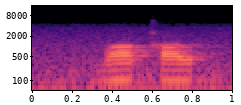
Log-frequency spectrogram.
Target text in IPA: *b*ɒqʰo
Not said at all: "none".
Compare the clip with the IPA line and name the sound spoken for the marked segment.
b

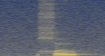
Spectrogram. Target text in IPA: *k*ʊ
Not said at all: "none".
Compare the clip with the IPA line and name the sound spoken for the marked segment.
χ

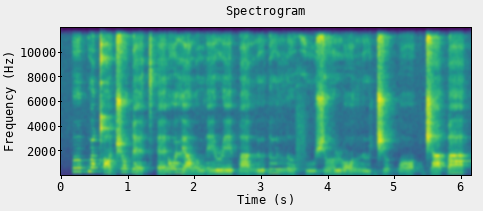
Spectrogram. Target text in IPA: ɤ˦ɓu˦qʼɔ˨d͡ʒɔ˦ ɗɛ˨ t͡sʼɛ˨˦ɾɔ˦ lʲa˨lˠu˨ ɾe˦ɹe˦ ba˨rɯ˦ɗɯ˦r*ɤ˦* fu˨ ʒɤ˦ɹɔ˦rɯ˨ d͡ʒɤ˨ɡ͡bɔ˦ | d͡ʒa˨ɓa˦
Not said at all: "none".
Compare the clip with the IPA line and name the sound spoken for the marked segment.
ɤ˨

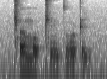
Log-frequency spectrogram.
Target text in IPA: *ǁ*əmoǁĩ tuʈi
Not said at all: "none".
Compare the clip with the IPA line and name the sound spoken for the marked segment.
ǁ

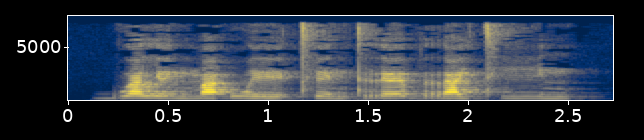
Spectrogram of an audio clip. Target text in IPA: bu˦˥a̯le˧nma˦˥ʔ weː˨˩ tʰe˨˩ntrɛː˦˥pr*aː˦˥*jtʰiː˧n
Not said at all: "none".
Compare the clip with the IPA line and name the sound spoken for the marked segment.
a˦˥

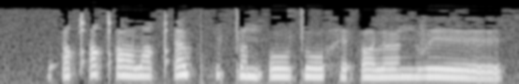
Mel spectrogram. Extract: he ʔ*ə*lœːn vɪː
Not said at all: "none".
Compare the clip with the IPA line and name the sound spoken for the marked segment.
ʌ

